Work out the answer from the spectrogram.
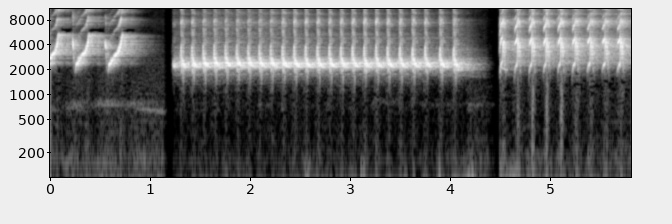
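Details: Black-winged starling isian-filled masteran song used to coax starlings into singing: three quick rising whistles, then a long rapid buzzing rattle, followed after a pause by a fast run of sharp high chips.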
